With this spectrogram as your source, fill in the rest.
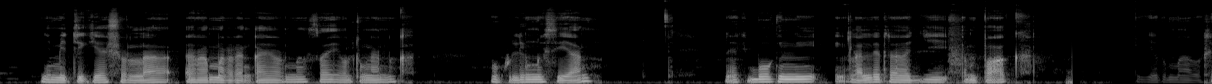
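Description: Speech whose level falls away abruptly from 10.72 to 12.05 s, leaving a faint residue about 28 dB down. The likely cause is one channel inverted, so the centred sound common to both sides cancels in a mono sum. The waveform visibly shrinks there, and the spectrogram loses most of its energy.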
